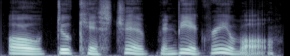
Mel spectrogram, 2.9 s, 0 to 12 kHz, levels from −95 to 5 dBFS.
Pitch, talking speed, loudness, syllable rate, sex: 175 Hz, 145 wpm, -17 LUFS, 3.8 syllables/s, male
